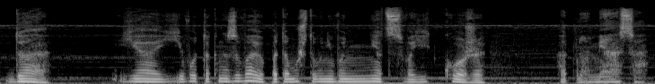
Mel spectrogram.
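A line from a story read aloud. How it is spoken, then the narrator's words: Barely audible speech. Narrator (Russian): еле слышно сказала Марина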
